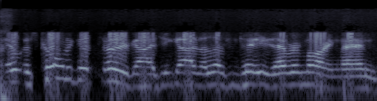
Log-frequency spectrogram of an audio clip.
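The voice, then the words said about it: Southern drawl accent. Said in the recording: “you have a southern accent? ... You have to have a drawl.”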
